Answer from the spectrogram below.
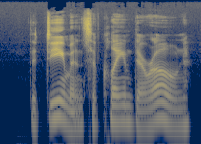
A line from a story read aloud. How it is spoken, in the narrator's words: James snorted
